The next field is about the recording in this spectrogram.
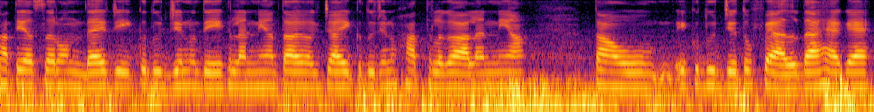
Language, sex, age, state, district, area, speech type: Punjabi, female, 30-45, Punjab, Mansa, urban, spontaneous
